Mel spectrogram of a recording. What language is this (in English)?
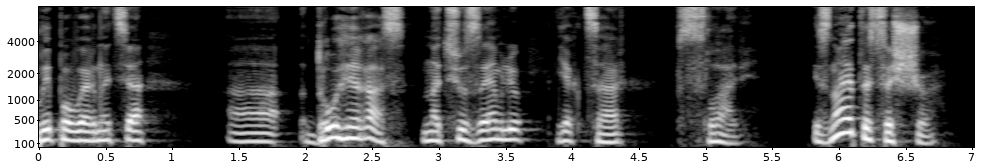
Ukrainian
